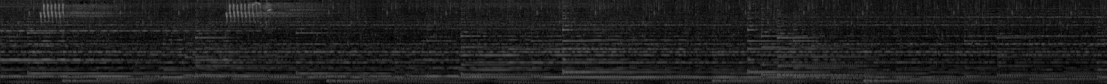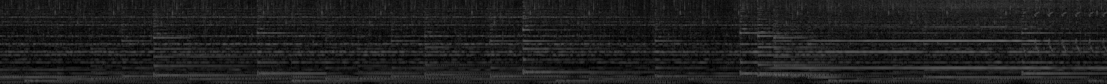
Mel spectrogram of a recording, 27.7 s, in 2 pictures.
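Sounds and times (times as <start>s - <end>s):
new age ethno Asian meditation music: 0.0s - 27.6s.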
